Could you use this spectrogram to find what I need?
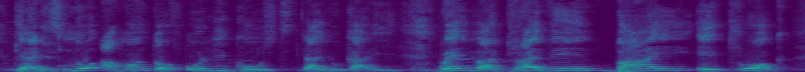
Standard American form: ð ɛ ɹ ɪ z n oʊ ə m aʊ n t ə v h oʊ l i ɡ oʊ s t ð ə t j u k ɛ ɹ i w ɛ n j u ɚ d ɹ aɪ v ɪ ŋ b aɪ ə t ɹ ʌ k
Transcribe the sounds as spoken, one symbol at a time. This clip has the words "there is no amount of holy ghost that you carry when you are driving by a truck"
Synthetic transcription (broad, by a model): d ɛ ɹ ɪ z n oʊ ə m aʊ n t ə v oʊ l i ɡ oʊ s t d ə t j u k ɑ ɹ i w ɛ n j u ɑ d ɹ aɪ v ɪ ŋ b aɪ ə t ɹ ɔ k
